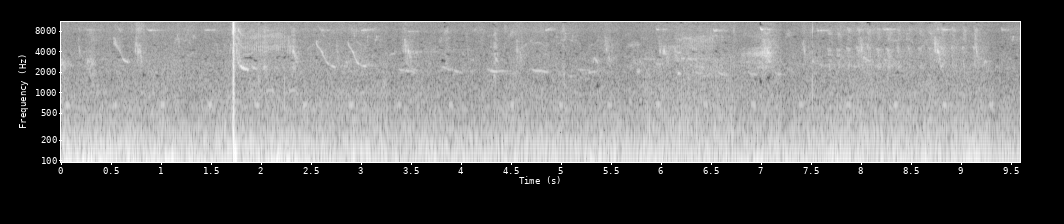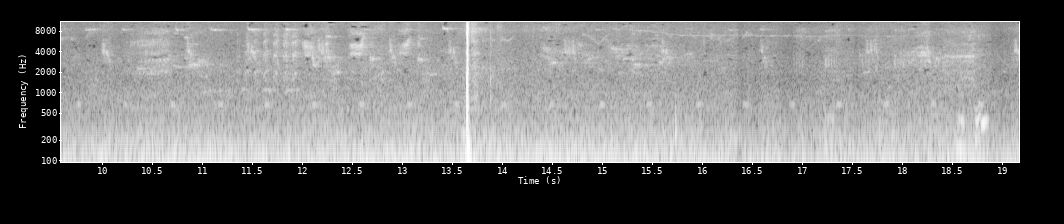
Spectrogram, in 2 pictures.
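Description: A golf club striking the ball on a short pitch from the fairway: one sharp, loud click about thirteen and a half seconds in, with a fainter click near the start. Faint birdsong chirps throughout.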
